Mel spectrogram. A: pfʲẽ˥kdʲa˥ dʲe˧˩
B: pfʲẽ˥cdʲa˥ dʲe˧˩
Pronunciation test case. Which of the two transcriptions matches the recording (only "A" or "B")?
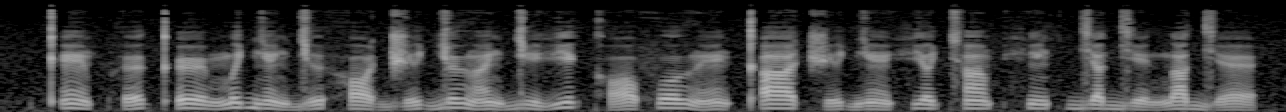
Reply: B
